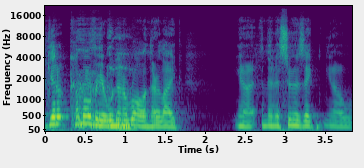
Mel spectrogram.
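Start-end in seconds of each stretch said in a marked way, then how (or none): 0.0-1.2 rough, gruff, loud barked voice. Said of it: "I'll say it kind of in a gruff".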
